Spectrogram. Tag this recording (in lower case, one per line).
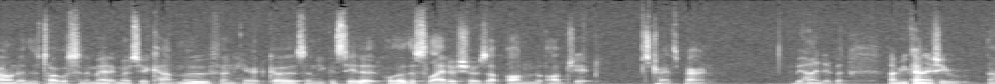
speech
